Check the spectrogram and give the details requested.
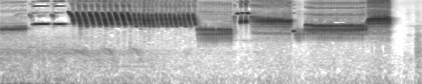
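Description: A Waterslager canary sings a rapid, rolling trill of fast-repeated notes, switching between bubbling and steady whistled tours at different pitches.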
